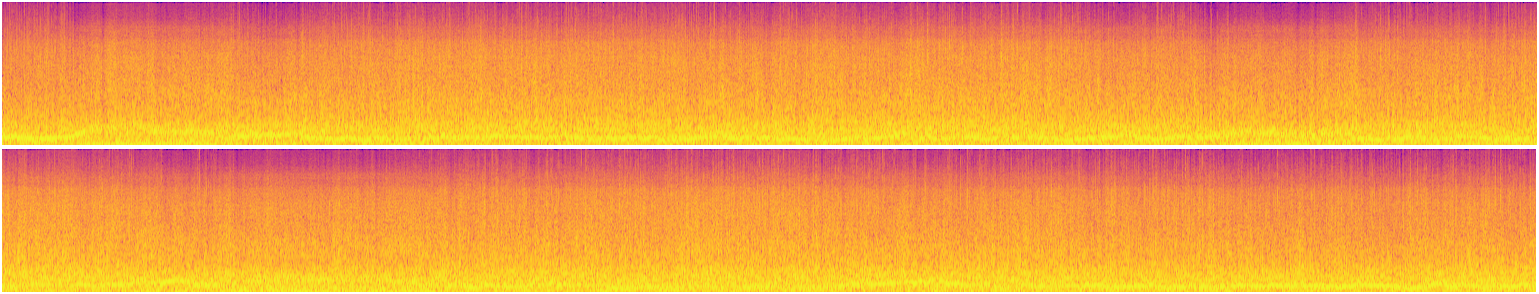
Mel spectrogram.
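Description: Motorcycle engine running at road speed, its pitch rising and falling slowly with the throttle, under loud wind noise on the microphone.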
